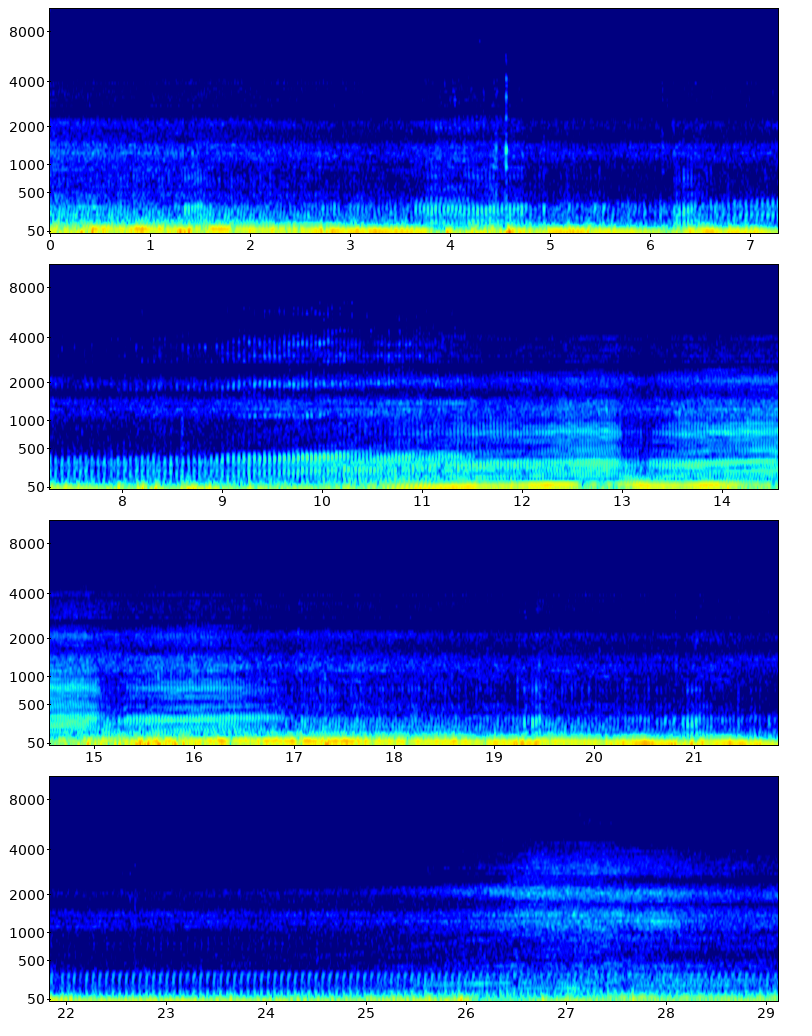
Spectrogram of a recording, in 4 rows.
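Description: Zanella ZR 150 single-cylinder motorcycle engine running on the move, its pitch rising as it accelerates through the gears twice, about a third and half way through, then easing off. Low wind rumble on the microphone sits under the engine throughout.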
